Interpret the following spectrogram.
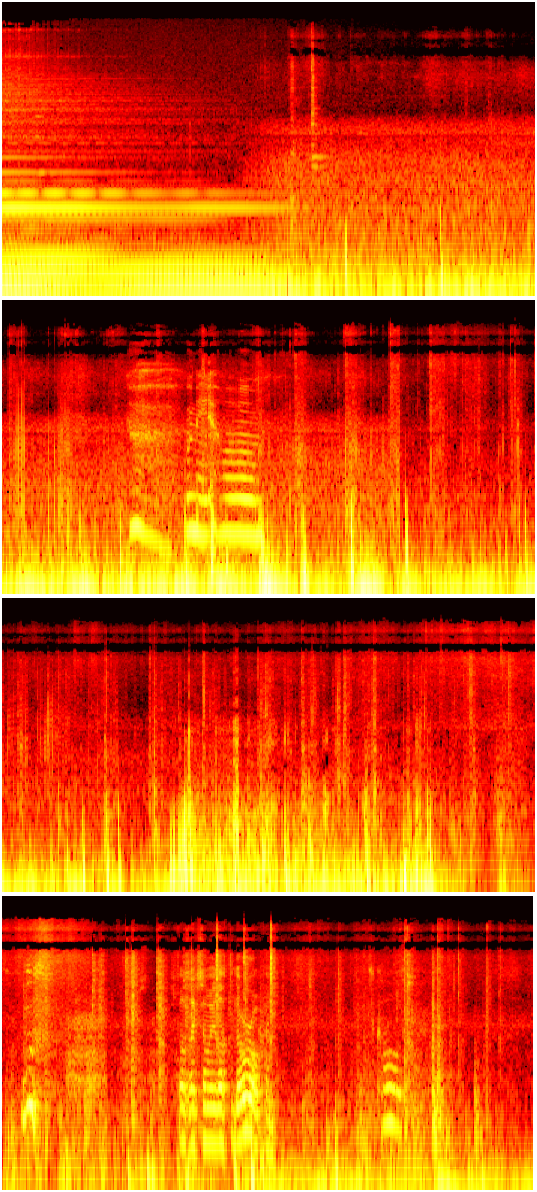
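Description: Background music fading out over the first few seconds, then a low wind rumble on the microphone with footsteps and knocks while walking outdoors in snow. About twenty seconds in the rumble cuts off and a door thunks, followed by a quieter small room with brief voices.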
